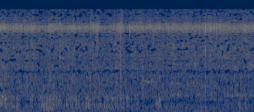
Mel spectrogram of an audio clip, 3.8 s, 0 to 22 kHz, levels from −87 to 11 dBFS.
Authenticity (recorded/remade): recorded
